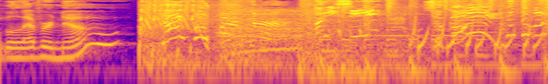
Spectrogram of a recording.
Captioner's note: murmuring; speaking in a foreign language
